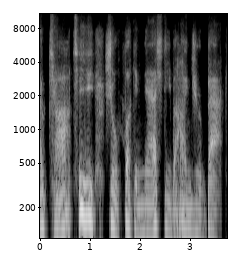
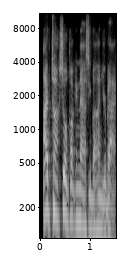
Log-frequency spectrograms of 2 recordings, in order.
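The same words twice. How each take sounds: First: Slow, emphatic castmate impression; a hint of a nasty reality star; imitated confession. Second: Said in the usual way. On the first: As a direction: draw it out, biting on each word. Acts out Rinna, then repeats her. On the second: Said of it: "Rinna says".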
